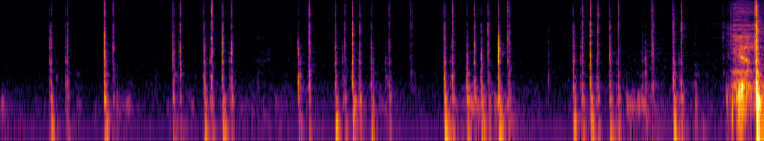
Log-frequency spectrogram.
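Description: Faint tapping of keys: irregular clicks, some in quick runs of several taps, like typing on a keyboard.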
